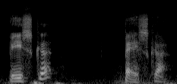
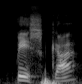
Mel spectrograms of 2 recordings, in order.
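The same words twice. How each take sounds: First: "pesca" with a closed E, PÉ-sca; closed-E "pesca", the sport of fishing. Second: "pesca" with an open E, PÈ-sca; open-E "pesca", the fruit. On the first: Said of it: "è con lei chiusa". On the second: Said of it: "cioè la E aperta". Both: Shown as a demonstration.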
